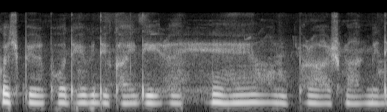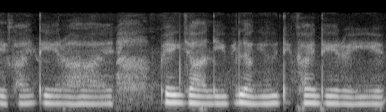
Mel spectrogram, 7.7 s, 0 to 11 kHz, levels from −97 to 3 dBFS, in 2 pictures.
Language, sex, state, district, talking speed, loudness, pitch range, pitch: Hindi, female, Bihar, Madhepura, 200 wpm, -22 LUFS, 175-190 Hz, 180 Hz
